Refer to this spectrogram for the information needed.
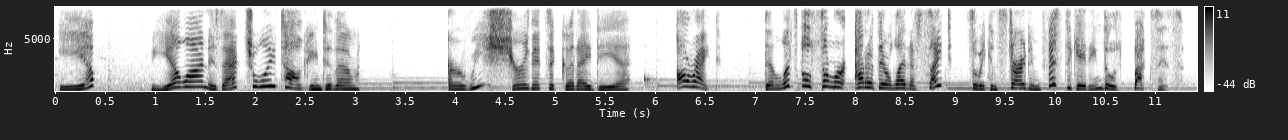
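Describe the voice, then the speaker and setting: A woman voicing a tiny, excitable floating female companion who fusses and chatters in a video game. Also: very high-pitched, normal speed, full character voice. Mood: anxious. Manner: fussy, talks about herself in third person. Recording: game audio with faint music behind.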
